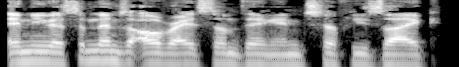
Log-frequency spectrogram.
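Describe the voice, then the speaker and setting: A man co-writing a book, upbeat and quick to laugh in a casual interview. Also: medium pitch, steady tone, dry recording, clean studio sound. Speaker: guest co-author.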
